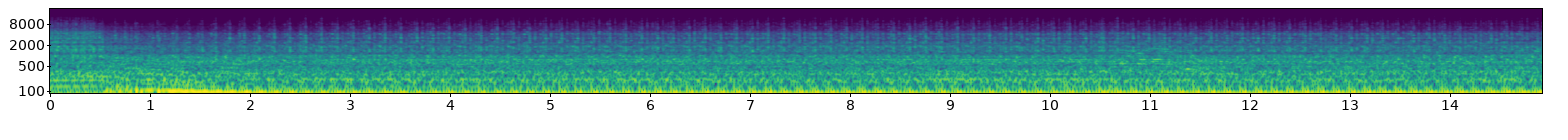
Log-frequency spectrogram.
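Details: Michigan 35A wheel loader, revived after sitting in weeds (broken spark plugs removed, compression restored, a cleaned connection fixed running after running out of gas): engine catches and settles into a steady even low idle, no misses or knocks.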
